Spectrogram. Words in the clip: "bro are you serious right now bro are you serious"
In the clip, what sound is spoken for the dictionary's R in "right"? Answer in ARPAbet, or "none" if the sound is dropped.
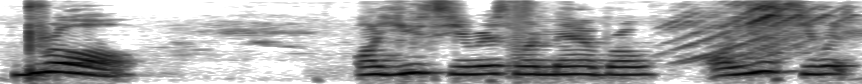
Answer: W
